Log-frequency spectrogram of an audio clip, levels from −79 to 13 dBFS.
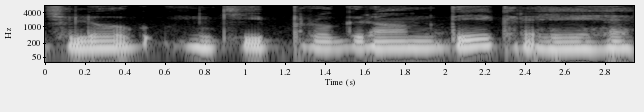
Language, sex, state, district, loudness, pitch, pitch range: Hindi, male, Jharkhand, Ranchi, -15 LUFS, 125 Hz, 115-130 Hz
